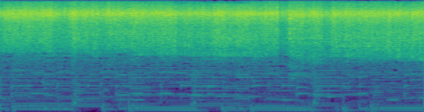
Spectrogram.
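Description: Pieces of pork loin sizzling steadily in hot sunflower oil in a frying pan as they are turned with a fork.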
